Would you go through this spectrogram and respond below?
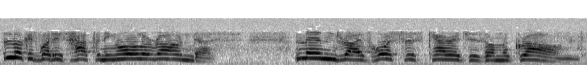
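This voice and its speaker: An actress playing a beguiling wax-doll princess come to life in an old-time radio drama, measured and coaxing. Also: female voice, high-pitched, expressive. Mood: coaxing, urging. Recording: muffled, hissy old radio recording.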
